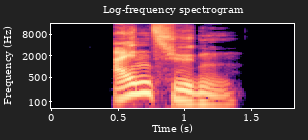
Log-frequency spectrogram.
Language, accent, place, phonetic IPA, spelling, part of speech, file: German, Germany, Berlin, [ˈaɪ̯nˌt͡syːɡn̩], Einzügen, noun, De-Einzügen.ogg
- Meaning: dative plural of Einzug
